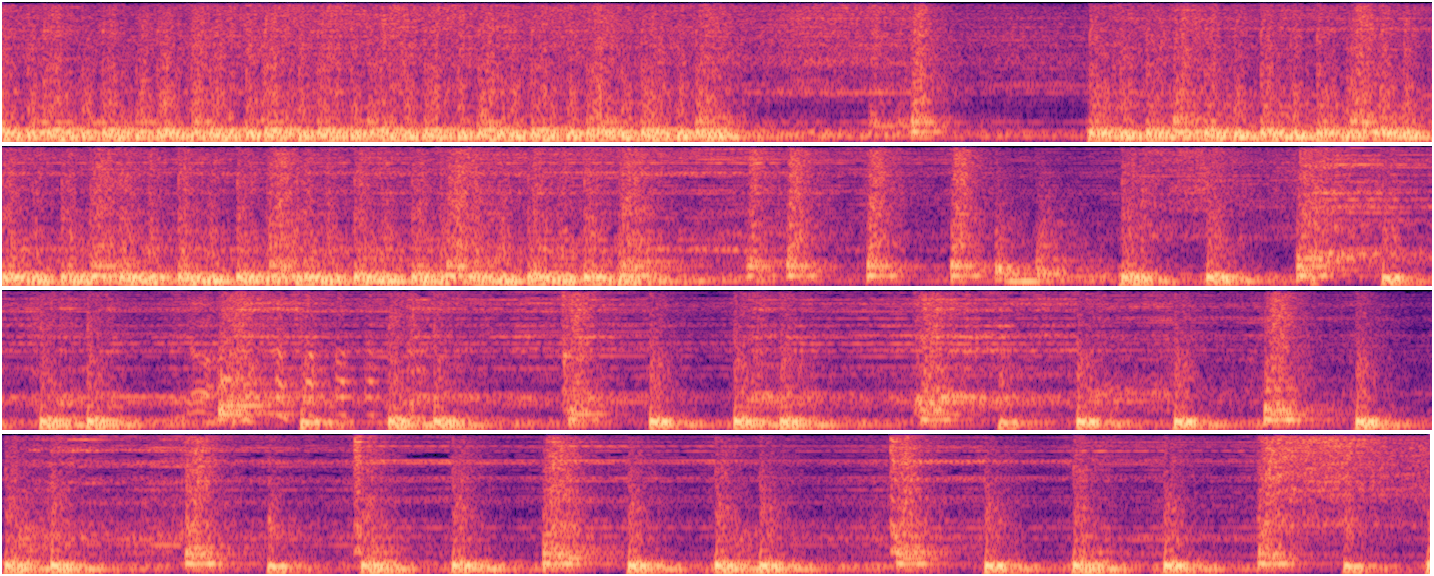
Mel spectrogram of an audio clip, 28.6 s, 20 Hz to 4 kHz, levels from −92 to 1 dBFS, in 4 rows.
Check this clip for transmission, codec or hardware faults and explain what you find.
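I find no faults in this clip.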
